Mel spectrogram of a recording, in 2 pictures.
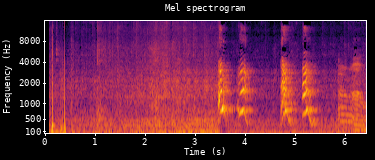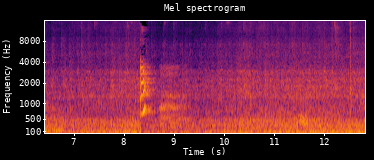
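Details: Saint Bernard puppy giving a short run of sharp, rising barks and yelps around the middle, several in quick succession, then one more after a pause, over steady low background hum.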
